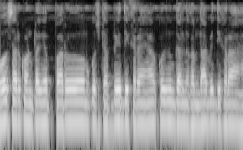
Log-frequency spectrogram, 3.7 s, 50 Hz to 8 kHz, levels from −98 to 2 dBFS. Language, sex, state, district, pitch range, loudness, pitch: Hindi, male, Bihar, West Champaran, 125-130 Hz, -18 LUFS, 125 Hz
